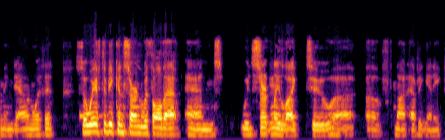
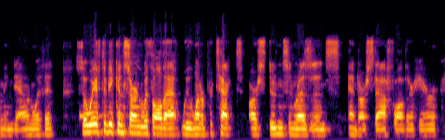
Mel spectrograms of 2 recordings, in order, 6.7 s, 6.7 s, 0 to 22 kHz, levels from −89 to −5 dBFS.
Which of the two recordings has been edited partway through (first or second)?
first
